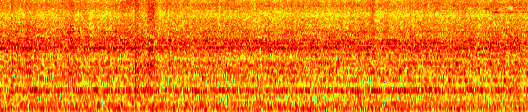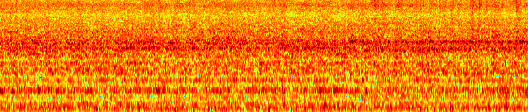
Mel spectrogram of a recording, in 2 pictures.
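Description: A pot of beef and radish soup at a full boil on a gas burner: a steady, low rumble of bubbling and burner flame.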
